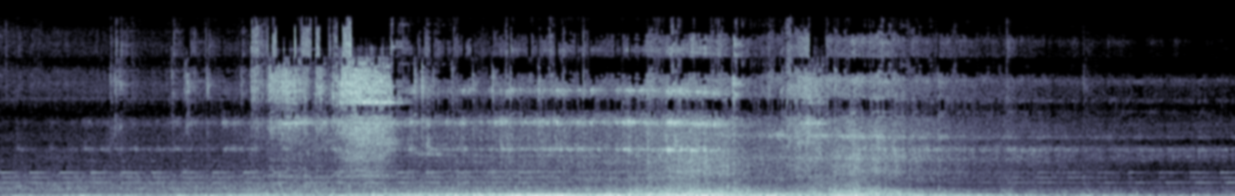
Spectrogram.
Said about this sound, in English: a high floor train running past the low platform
